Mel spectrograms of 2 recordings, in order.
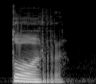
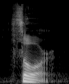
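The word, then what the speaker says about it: Thor: اسم خدای تندر و طوفان توی زبانهای نوردی تقریبا اینطور تلفظ میشه، تور، ولی مثلا توی زبان انگلیسی چیزی که ما میگیم اینه، ثور.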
